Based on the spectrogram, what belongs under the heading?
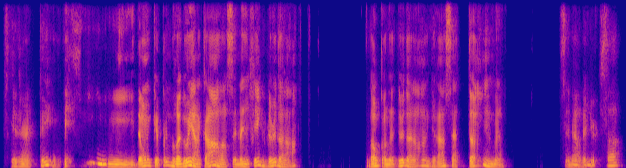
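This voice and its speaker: A man with a Québécois French accent, chatting casually to viewers as he scratches lottery tickets and reads out the symbols and letters. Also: lowish voice. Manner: chatty, addresses viewers as ladies and gentlemen, mild mock drama. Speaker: lottery scratch-card vlogger.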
